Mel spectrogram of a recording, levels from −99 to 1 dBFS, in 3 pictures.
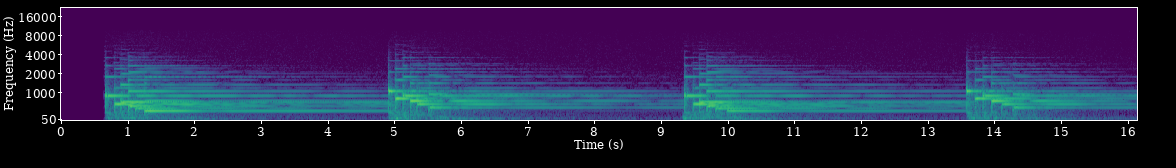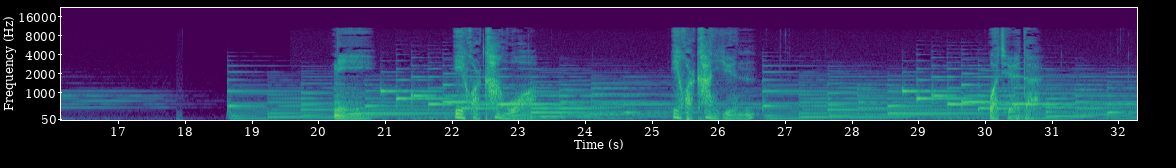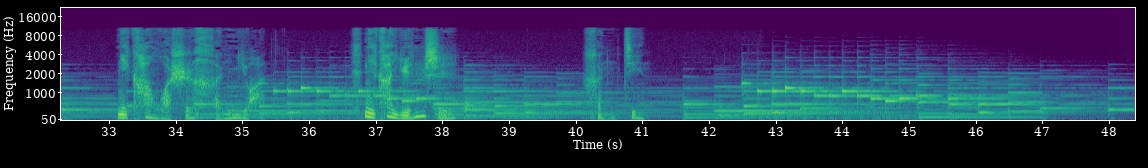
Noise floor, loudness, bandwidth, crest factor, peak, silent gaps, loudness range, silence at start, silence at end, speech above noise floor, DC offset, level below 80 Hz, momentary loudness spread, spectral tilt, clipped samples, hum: -78 dBFS; -27 LUFS; 11 kHz; 24 dB; -4 dBFS; none; 17 LU; 0.65 s; 0 s; 55 dB; under 0.1%; -50 dBFS; 22 LU; -4.5 dB/octave; under 0.1%; none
